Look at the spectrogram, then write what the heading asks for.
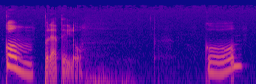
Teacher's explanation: ¿Dónde estamos cargando la voz? En com. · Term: palabra sobresdrújula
